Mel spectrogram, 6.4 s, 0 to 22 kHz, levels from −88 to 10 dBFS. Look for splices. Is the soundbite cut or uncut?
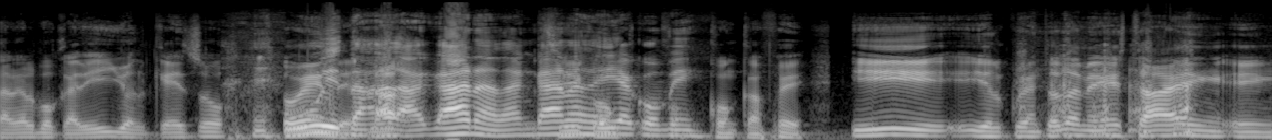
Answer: cut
